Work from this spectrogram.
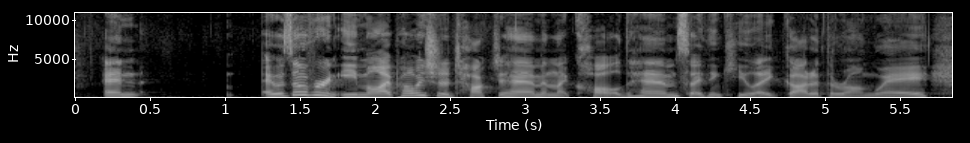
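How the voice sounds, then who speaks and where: On a very clean recording with a silent background, a woman speaks very fast at a medium pitch. Her intonation is lively. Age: 30s. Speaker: school therapist. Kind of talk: casual chat. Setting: at a home.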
